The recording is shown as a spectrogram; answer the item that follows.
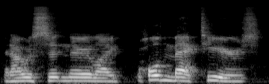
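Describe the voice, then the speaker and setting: Mellow-voiced young man telling stories. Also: a little high, moderate pace. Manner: storytelling, animated, many fillers. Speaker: guest and teacher. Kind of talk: casual podcast chat.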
